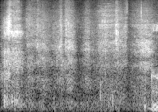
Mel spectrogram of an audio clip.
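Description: A hand rubbing and working through a pile of small bloodworms dusted with separator powder on a sheet of newspaper: a soft, irregular rustle of paper that swells and eases about twice a second.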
